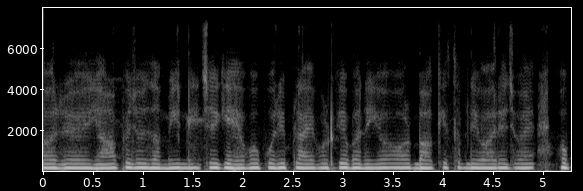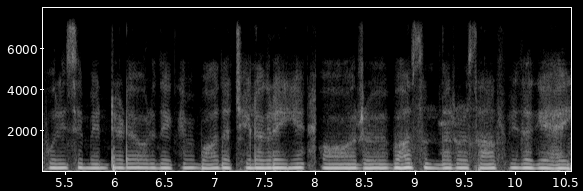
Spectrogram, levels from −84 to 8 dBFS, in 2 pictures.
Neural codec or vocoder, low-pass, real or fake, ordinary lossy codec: vocoder, 44.1 kHz, 80 mel bands, Vocos; 7.2 kHz; fake; none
